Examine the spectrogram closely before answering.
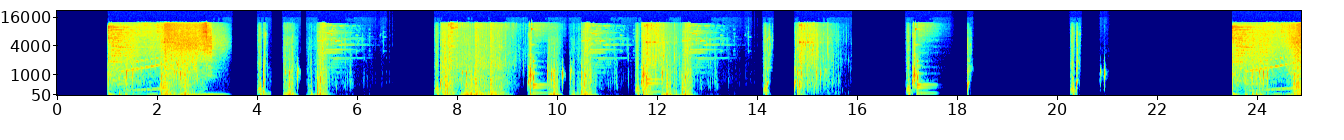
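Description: Cheerful game chimes and bursts of sound play as pieces match and clear.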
